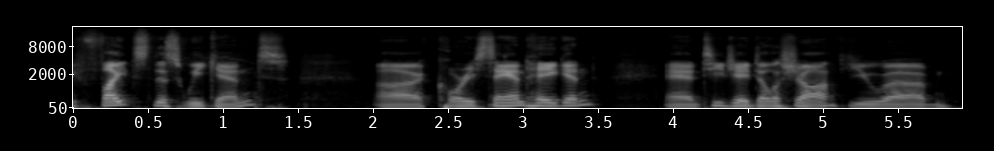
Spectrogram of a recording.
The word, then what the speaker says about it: Sandhagen: adding i was saying santa hagan i i was saying it almost with like an irish lilt sounded really nice i was using santa hagan my apologies corey for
